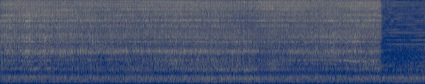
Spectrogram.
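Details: Cabochon grinding of a stone, rounded and now being pulled up to form the dome. A steady, even scraping hiss with no chatter or catching as the stone rides the wheel; normal, smooth grinding.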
